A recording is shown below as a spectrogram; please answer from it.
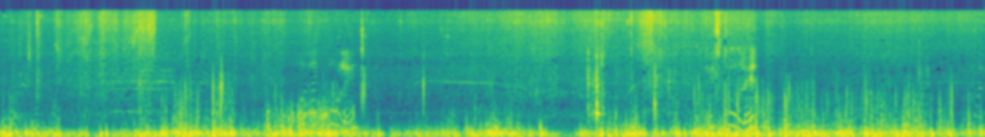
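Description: Wind buffeting the camera microphone, a heavy low rumble, with brief indistinct voices about four and nine seconds in.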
